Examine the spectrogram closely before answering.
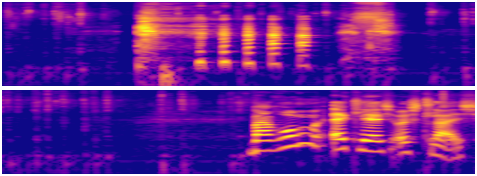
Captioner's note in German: gelächter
